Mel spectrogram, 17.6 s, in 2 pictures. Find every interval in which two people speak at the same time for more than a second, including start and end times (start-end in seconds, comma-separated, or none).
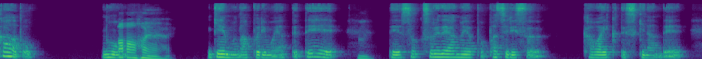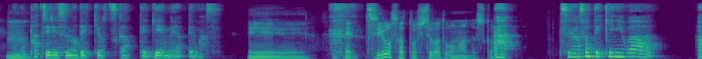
none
